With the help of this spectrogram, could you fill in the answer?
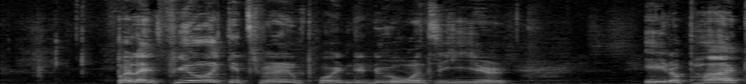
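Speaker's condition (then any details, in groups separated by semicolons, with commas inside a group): Cerebral palsy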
